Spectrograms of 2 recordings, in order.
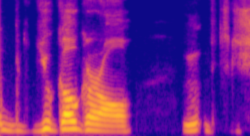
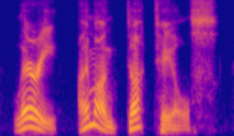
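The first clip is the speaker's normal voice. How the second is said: dry, hushed, deadpan delivery; 5 dB quieter than usual. Retelling how someone answered a question, retelling a deadpan reply. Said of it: "he goes to Larry deadpan".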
